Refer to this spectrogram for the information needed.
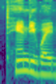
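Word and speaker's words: Thandiwe: And I believe you pronounce her name Thandie Way Newton.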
